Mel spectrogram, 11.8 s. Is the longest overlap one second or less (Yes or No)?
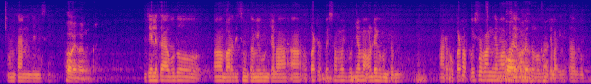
No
